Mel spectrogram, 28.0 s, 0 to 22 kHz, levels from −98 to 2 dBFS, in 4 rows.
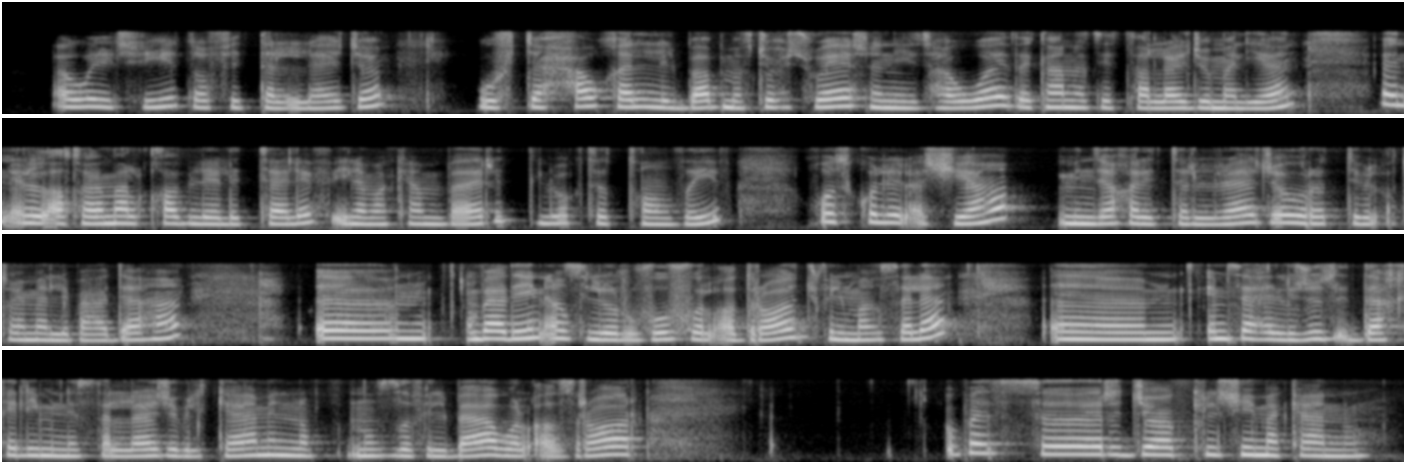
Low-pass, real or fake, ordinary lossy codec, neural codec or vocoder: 7.2 kHz; real; none; none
